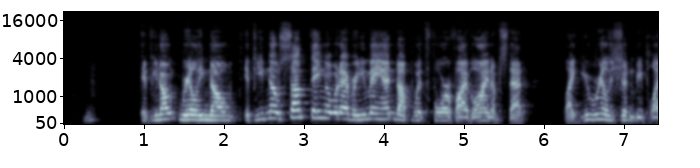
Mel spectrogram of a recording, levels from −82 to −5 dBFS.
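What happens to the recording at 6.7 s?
At 6.7 s the speech has channel delay (comb filtering), present across the whole clip. One channel lags the other by about 10 ms before both are summed to mono. Shared content cancels at evenly spaced frequencies, starting near 40 Hz, leaving the voice hollow and phasey.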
